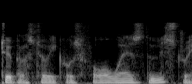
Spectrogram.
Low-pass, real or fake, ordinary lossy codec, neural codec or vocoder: 7.2 kHz; real; MP3, 32 kbps; none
